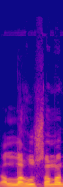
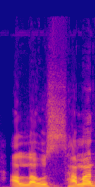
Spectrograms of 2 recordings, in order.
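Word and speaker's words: الصمد: করা উচিত না তাহলে আমরা কোনটা বলবো সদ দিয়ে বলবো না সিন দিয়ে বলবো সদটা মোটা হবে হরফের উচ্চারণ আর সিনটা কি হবে পাতলা হবে একটু চিকন হবে লাম ইয়ালিদ ওয়ালাম ইউলাদ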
